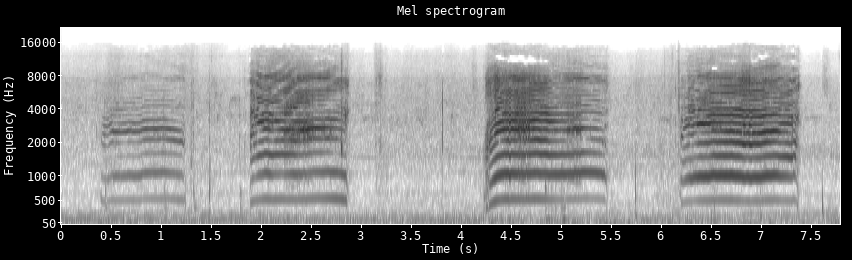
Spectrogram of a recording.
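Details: Stray cat meowing four times in a row, each cry drawn out and level with bright harmonics, spaced about two seconds apart and growing slightly louder, over a low steady hum.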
